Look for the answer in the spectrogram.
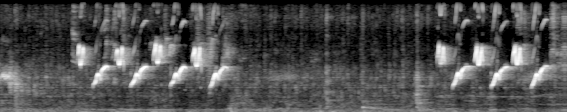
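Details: Java sparrow's morning song, used as a lure for untrained birds: two bursts of rhythmic couplets, a rising note then a higher chip, repeated about twice a second, separated by a few seconds of quiet.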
